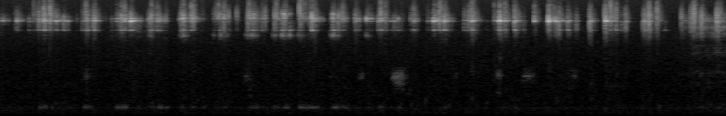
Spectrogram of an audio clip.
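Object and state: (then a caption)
Ribbed glass vase tapped with fingernails. Long nails tap rapidly and lightly on the base and sides of a hollow, ribbed green glass vase standing upside down. The taps come as a quiet, continuous stream of bright, crisp clicks with a faint high glassy ping and almost no ring after each touch.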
